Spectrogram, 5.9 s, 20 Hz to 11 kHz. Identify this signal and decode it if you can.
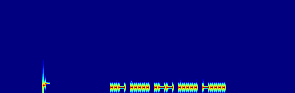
Morse code, heard as a keyed tone, about 31 wpm, 700 Hz. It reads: U5W56
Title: Five Challenging Letter-Number Combinations 30wpm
